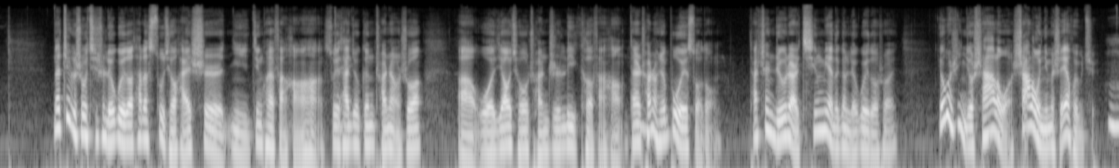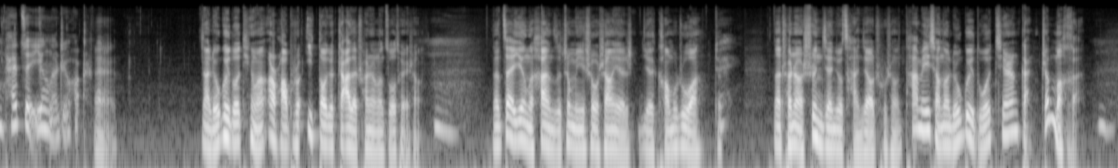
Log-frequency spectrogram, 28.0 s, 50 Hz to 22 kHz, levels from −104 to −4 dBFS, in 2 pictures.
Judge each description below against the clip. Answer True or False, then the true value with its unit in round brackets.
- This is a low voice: True (115 Hz)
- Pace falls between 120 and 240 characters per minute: False (330 characters per minute)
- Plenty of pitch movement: True (6.7 semitones)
